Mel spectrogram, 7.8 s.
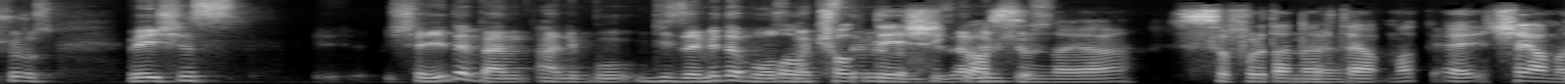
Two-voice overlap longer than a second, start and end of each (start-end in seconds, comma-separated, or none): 3.8-5.1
